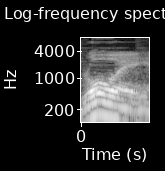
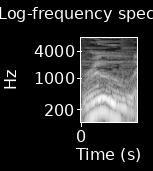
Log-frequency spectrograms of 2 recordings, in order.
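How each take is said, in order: First: The name has the vowel of boy. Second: The name has the vowel of zoo. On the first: "I get Rue and Roy" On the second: "I get Rue and Roy"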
